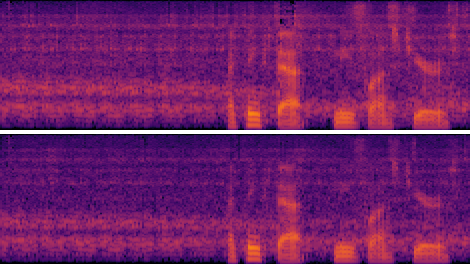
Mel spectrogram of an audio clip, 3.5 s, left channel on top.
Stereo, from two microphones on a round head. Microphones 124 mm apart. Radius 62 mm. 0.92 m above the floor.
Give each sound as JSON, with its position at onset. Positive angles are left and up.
{"t": 1.7, "sound": "a man speaking", "side_deg": 50}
